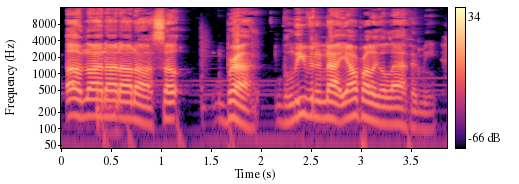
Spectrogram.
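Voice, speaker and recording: A young man with a stuffy, sniffling nose hosts a casual podcast, talking in a laid-back, rambling way that keeps restarting and repeating itself. His voice sits a bit high for a man, and faint music plays behind him. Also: fast talker. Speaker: podcast host. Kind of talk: casual chat.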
